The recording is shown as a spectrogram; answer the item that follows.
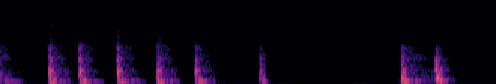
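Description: Stylus tapping on a tablet's glass screen during handwriting: a faint, irregular run of small taps, several a second, that stops after about a second and a half.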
